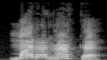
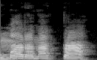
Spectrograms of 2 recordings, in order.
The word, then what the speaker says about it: Maranatha: de Jesus eu amo Maranata como dizem os protestantes com a tônica na penúltima sílaba ou Maranatha como dizem os católicos com a tônica na última sílaba o significado é o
